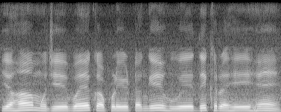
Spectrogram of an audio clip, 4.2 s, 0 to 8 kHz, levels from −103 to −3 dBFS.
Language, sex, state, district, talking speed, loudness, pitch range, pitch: Hindi, male, Madhya Pradesh, Katni, 130 wpm, -16 LUFS, 135-155 Hz, 140 Hz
